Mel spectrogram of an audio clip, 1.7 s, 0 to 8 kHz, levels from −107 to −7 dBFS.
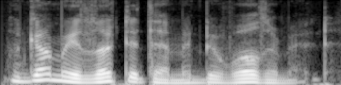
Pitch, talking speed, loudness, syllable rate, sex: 125 Hz, 210 wpm, -17 LUFS, 8.2 syllables/s, male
